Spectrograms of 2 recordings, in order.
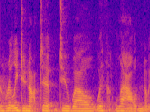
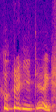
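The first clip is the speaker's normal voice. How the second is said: higher and louder, laughing through it; amused call to whoever interrupts; laughing question; 10 semitones higher, 6 dB louder than usual. Real, not acted. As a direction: laugh as you ask what they're up to. Laughing at someone mid-recording.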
